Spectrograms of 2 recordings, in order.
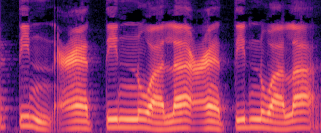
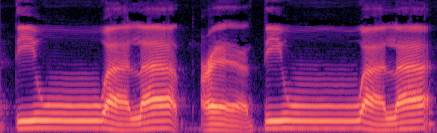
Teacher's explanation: Tapi dibaca atiu wala seperti itu. Jadi di bagian tiunya itu suaranya itu kita tahan, kita masukkan ya, kemudian kita tahan, kita panjangkan sepanjang 2 harokat, kita gunnahkan. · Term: idgham bi gunnah, idgham bighunah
